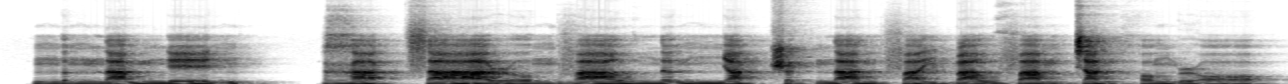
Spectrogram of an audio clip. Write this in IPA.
ŋ ə˧ ŋ n a˨˩ m ŋ e˨˩˦ ŋ | ɣ a˨˩ k̚ s aː˨˩˦ ɹ o˧ ŋ v aː˨˩ w n ə˨˩ ŋ ɲ a˨˩ k̚ ʂ ə˨˩ k̚ n a˨˩ n f a˨˩˨ j ɓ a˨˩ w f a˧˥ m c a˨˩˨ n h ɔ˨˩ ŋ ɹ ɔ˨˩˨

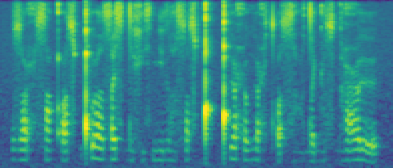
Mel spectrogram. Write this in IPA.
zˤ ø ħ sˤ ɐ qʼ ø sˤ ǃʼ u j sˤ ə sʲ dˤ ə̤ xʲ ə̤ sʲ nʲ ɐ lʲ ɛ̤ sˤ ø sˤ ǃ ə̤ ǃʰ ʏ ħ u ɦ ø ħ tʼ ʏ sˤ ɛ̤ dˤ ə ɡʲ ṳ sˤ ɡ ə̤ ʕ ø

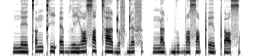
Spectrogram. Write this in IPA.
n e tʼ ʌ ŋ tʰ i ʔ ɛ b l i j ɯ sˤ a tʰ a ɖ ʌ f ɖ ɛ f | ŋ a ʈ b ɯ b i sˤ ɛ pʼ e pʼ ɯ sˤ

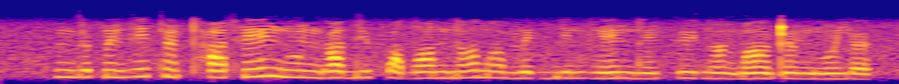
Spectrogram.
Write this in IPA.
n d œ p ẽ n z i t œ̃ tʰ ɑ s ẽ ŋ ɡ õ ŋ ɡ ɑ d y p e dˤ ɑ n d ĩ dˤ œ̃ m e ɡ͡b i n z ẽ n d ẽ k y d ɑ̃ ɡ͡b ɑ̃ ʈ œ̃ ŋ ɡ õ j œ

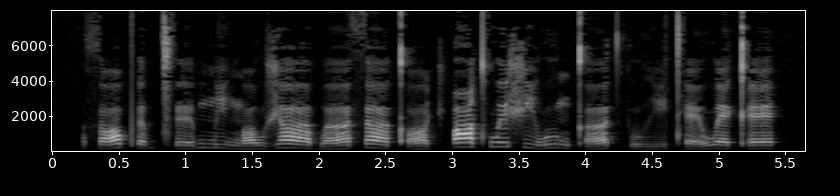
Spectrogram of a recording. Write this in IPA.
θ ɔː˩˥ pʼ ə˨˩˦ b t͡sʼ ɘː˨˩˦ b m i˥˨ ŋ ɔ˩˧˩ w ʒ ʌː˥˨ b ʌː˩˥ θ ʌː˥˨ kʼ ɔ˩˧˩ t͡ʃʼ ɑ˥ tʰ w ɘ˥ ʃ i˥˨ w u˥˨ ŋ kʼ ʌː˩˥ t͡sʼ u˩ ɣ i˩ tʰ ɛ˨˩˦ w ɛ˥˨ kʼ ɛ˥

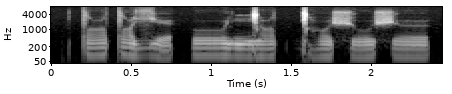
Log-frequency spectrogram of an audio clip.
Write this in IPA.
tˤ ɛ tˤ o zʲ ɛ | oː lʲ ŋ͡ǀ ə˞ tˤ ɡ͡ǀ ɔ ʃ o ʃ əː

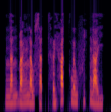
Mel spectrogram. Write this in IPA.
n a˨˦ n ɓ a˨˦ ŋ n a˨˦ w s a˨˩ t̚ t̪ʰ ə˨˦ j f a˦˥ t̚ k w ə˧ w f i˦˥ k̚ n a˧ j

